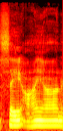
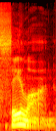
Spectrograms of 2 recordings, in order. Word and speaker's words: Ceylon: Ceylon is how you pronounce. Thank you. So I'm over here saying say Ion or Lon, but it's Ceylon.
